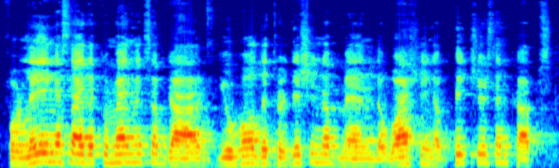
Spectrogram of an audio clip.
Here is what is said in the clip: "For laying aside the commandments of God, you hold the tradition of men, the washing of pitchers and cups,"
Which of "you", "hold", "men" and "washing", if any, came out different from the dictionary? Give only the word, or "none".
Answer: none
